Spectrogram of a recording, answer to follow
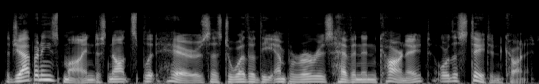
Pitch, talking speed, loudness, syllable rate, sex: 120 Hz, 210 wpm, -22 LUFS, 6.4 syllables/s, male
